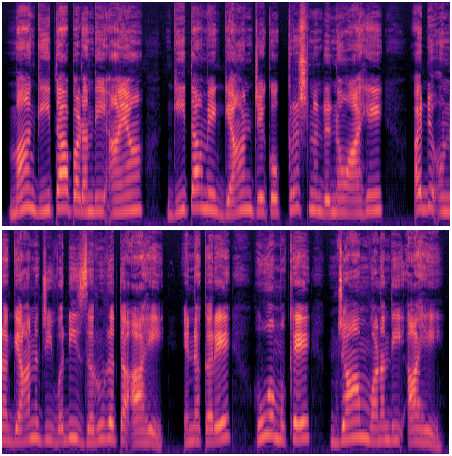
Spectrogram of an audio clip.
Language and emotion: Sindhi, neutral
